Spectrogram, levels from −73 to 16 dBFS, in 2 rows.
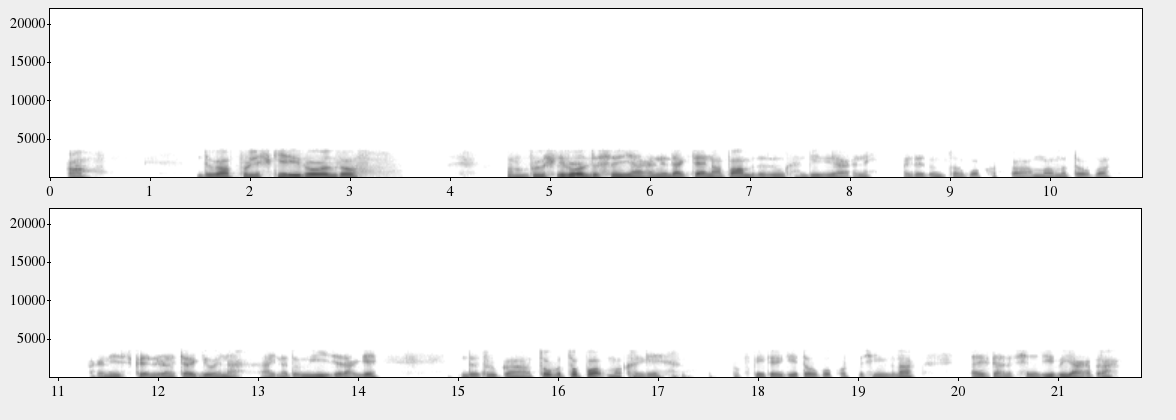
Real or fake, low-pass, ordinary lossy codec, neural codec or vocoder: fake; 3.6 kHz; none; codec, 16 kHz, 0.8 kbps, ZipCodec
